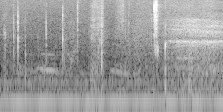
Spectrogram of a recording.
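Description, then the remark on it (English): Thin pages of a large Bible being turned, a series of soft papery rustles and a couple of crisp flicks, fairly quiet, over a steady low electrical hum. “You hear me turning the pages, don't you? I've got a big Bible here and it makes a noise when you when you turn the pages.”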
